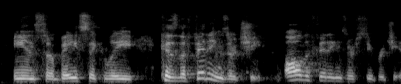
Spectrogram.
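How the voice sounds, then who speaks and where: The man's loudness swings widely as he talks at a fairly quick pace. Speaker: detailing podcast host. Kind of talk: casual chat.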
